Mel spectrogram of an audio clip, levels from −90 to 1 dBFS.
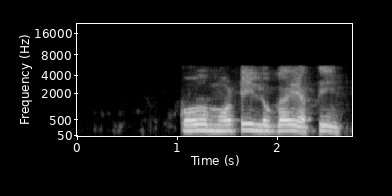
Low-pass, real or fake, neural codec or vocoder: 5.4 kHz; fake; codec, 44.1 kHz, 2.6 kbps, SNAC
